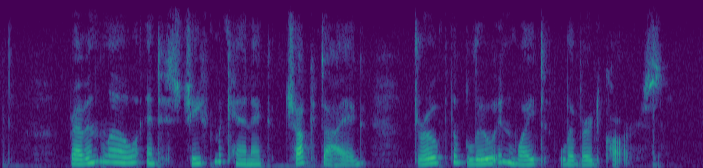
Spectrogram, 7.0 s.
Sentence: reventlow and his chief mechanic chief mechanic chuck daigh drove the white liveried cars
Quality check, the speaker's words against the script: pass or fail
fail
